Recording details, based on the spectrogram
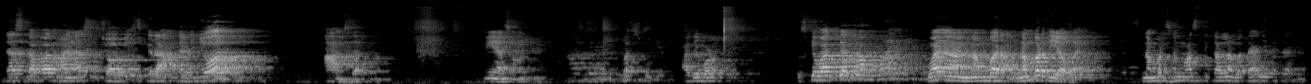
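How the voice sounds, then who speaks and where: A man teaching chemistry to a class, dictating questions slowly and coaxing students as "beta". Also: a little high, sharp tone. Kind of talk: classroom lecture. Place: large echoey classroom. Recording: echoey hall from far off, faint room noise.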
